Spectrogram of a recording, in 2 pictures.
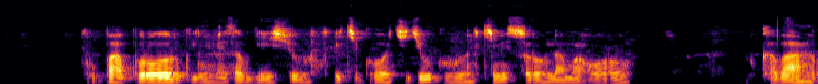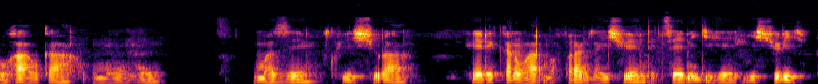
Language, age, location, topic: Kinyarwanda, 18-24, Kigali, finance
